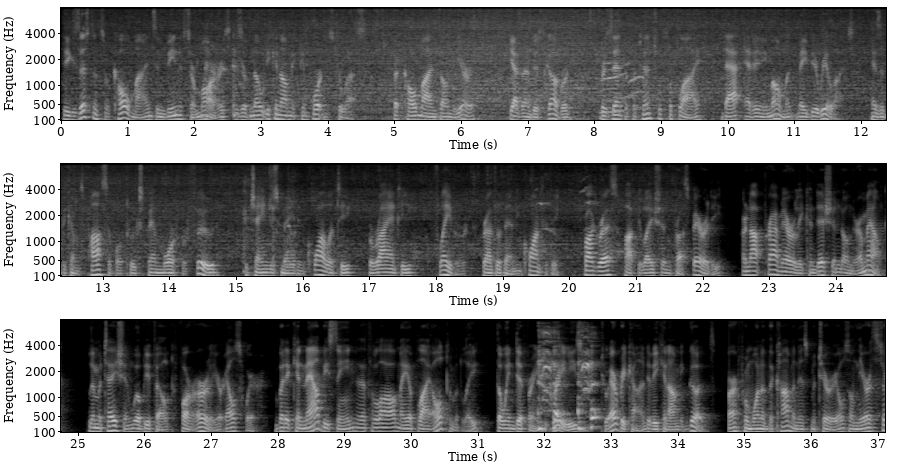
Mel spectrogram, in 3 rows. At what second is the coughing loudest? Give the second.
32 s.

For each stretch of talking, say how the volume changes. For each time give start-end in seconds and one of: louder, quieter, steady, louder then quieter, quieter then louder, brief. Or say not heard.
0.0-37.0 steady.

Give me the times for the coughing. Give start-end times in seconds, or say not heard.
2.1-2.8, 15.1-16.0, 31.9-32.9.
